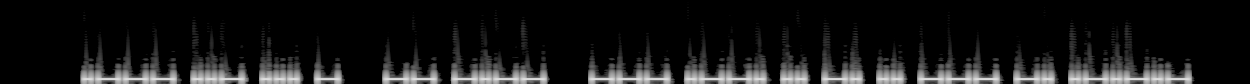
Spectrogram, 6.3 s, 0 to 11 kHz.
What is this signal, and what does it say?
Morse code, heard as a keyed tone, about 34 wpm, 700 Hz. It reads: JUST MY OPINION.
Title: Sentences from Top 1200 Words 35wpm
